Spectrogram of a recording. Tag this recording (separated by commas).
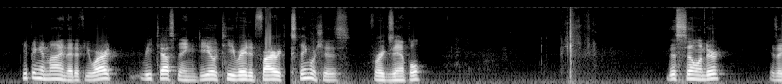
Speech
